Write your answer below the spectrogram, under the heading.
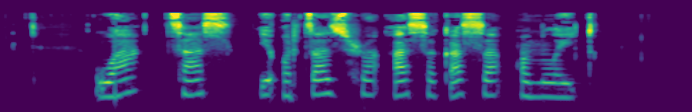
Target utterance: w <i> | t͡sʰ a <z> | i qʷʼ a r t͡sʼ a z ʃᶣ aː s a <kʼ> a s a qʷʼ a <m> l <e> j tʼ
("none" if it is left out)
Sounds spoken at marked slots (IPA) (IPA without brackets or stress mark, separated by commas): a, s, kʼ, m, e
